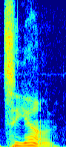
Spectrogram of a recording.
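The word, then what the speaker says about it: ציון: In fact, the Hebrew word for what we call Zion in English is Tzion.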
